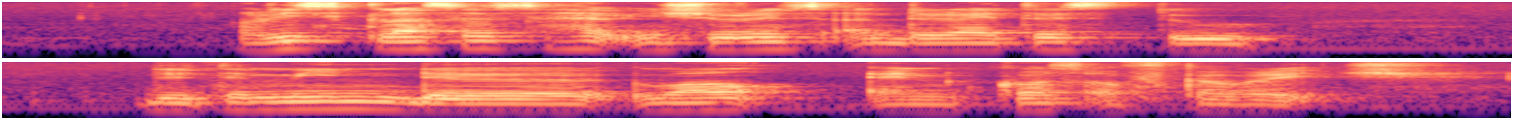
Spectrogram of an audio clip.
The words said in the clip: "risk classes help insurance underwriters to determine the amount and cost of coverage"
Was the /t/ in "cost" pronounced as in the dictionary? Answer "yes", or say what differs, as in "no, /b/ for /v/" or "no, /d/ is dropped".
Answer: no, /t/ is dropped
